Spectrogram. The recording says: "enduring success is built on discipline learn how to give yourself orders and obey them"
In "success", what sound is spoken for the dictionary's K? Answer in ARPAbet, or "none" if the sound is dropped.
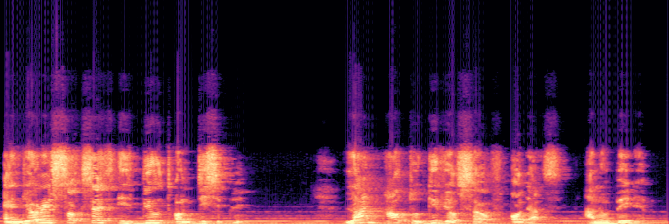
K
